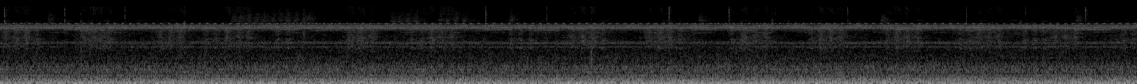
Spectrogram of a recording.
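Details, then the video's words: Evening cricket chorus, a continuous shrill trill paired with rhythmic lower chirps pulsing about twice a second, set against steady deep background noise. "Evening Cricket Sounds"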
